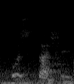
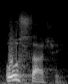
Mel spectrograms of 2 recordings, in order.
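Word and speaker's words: Ustaše: We pronounce it Ustashi. We pronounce the U and de-emphasize the Ashi. Ustashi. Ustashi.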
